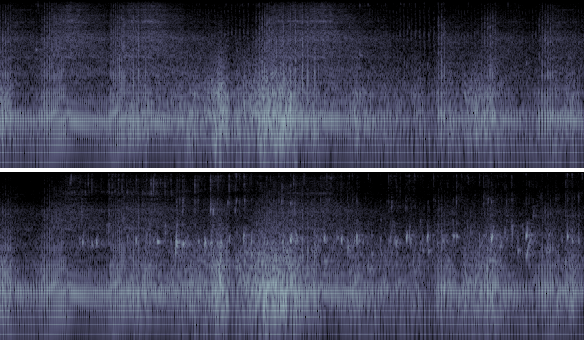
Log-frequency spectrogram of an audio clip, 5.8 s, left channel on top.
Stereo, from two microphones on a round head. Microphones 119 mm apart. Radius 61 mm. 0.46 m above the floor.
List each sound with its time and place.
0.0 s a motorcycle: 75° left (ahead or behind)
